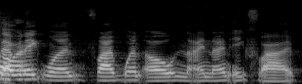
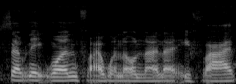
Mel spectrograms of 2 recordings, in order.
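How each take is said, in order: First: The number is said more slowly. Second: The number is said at normal speed.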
